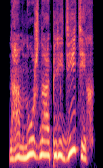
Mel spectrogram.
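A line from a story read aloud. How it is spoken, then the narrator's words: Quiet murmur in ear. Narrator (Russian): тихо сказал ему на ухо голубой ветер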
